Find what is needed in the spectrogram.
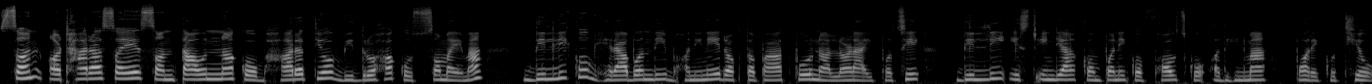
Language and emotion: Nepali, neutral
